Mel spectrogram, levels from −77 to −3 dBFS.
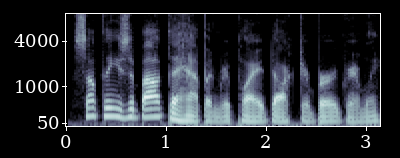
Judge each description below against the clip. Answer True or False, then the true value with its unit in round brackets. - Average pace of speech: True (170 wpm)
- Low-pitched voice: True (110 Hz)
